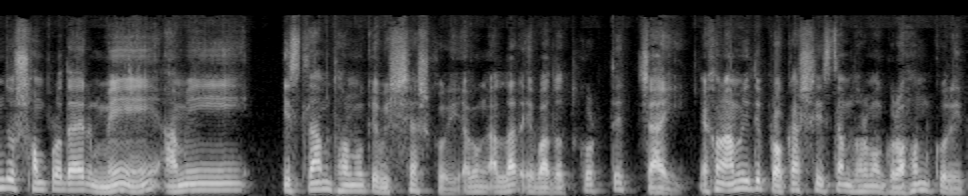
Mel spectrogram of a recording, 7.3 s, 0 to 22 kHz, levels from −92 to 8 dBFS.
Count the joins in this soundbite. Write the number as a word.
two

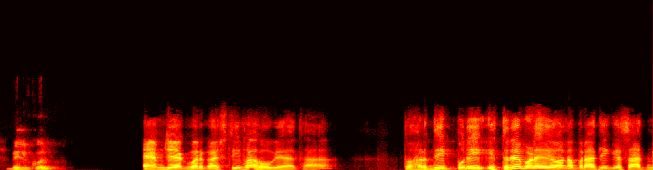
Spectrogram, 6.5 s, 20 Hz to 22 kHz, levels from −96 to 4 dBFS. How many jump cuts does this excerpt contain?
zero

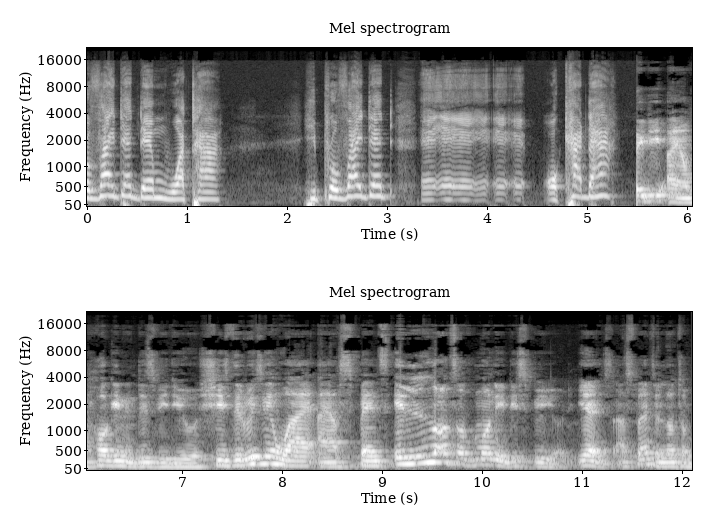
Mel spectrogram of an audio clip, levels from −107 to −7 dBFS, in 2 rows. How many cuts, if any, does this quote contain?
one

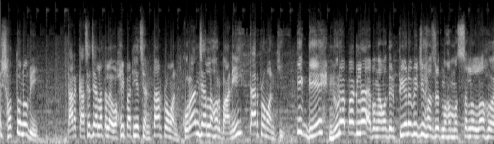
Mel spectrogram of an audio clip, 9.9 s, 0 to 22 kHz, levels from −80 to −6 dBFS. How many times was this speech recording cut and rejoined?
two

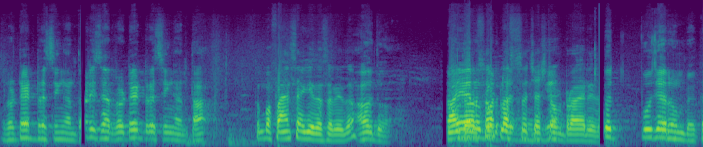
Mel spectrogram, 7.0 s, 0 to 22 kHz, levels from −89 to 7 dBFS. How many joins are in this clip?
three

